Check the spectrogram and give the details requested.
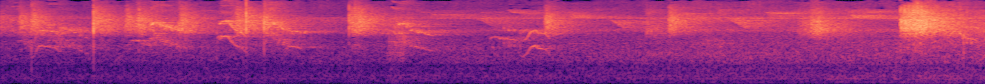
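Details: White-bearded manakins displaying at their lek beside a forest trail at ASA Wright, Trinidad: sharp snapping clicks and brief high chirps and squeaks, repeated irregularly, with a loud burst near the end.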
